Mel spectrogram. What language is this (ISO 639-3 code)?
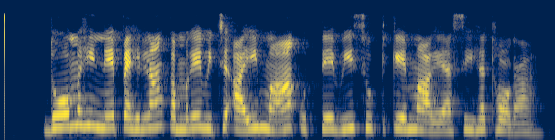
pan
